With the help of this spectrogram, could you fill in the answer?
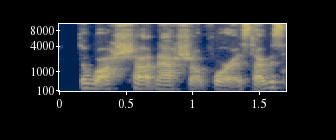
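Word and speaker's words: Ouachita: a t a w so that people can pronounce it it's a tough one washaw I love that wash wash wash okay I'm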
